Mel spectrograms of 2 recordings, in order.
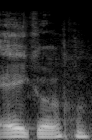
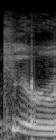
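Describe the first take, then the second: First: The name sounds like the word 'acre'. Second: The name sounds like 'Kara', with an added syllable. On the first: The speaker calls it wrong. "I've been saying it wrong the whole time" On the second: The speaker calls it right. "now you saying it right"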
